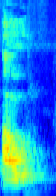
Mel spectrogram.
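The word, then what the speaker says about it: hour: एन आउर, एच जो है इसमें साइलेंट है, लेकिन पहला जो साउंड आ रहा है वो अ से आ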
